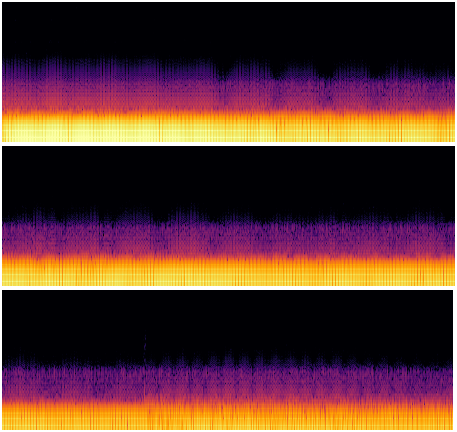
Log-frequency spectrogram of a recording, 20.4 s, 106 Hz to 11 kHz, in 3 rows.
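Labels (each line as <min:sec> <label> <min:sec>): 0:00.0 A deep, frequent sound gradually getting quieter. 0:20.4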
